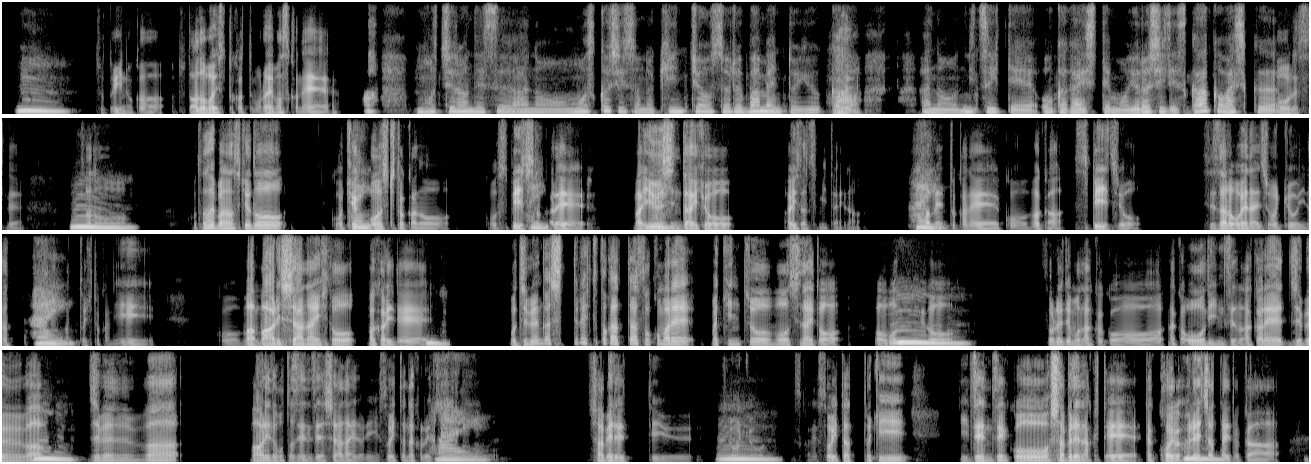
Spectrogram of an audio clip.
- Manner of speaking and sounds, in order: other background noise
- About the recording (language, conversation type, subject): Japanese, advice, 人前で話すときに自信を高めるにはどうすればよいですか？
